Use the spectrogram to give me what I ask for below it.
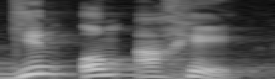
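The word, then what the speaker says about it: γίνομαι: dengan kata hendaklah nah bahasa yunaninya adalah Gino May kalau pelafalannya Gin Om Ahe Nah kalau memang dalam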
